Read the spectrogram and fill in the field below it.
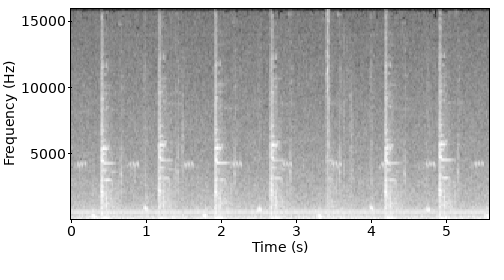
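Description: A pickaxe strikes stone again and again at a steady pace.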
